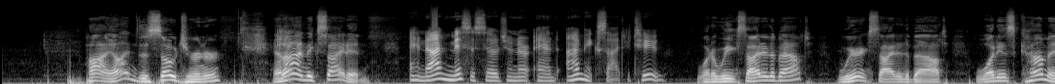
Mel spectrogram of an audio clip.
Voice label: Radio Promo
